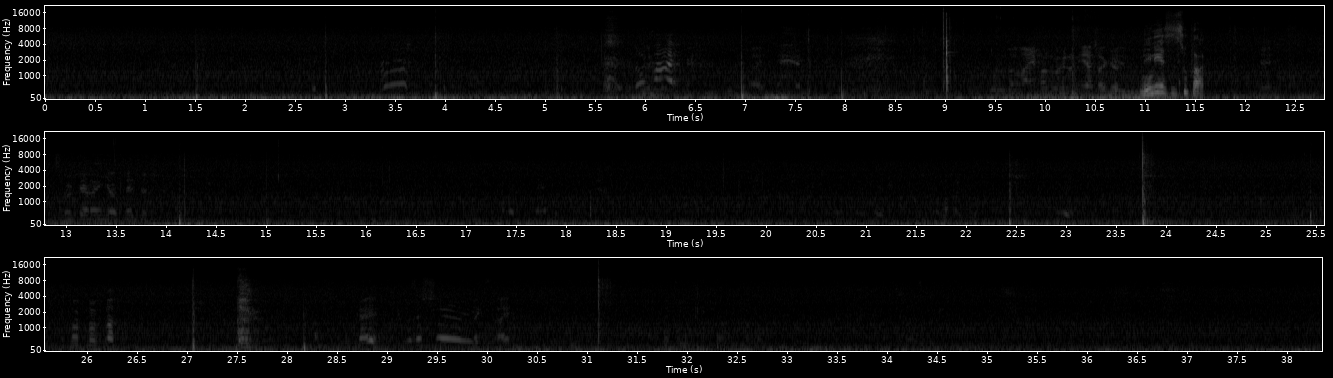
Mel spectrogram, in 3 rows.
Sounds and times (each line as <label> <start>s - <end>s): Beachvolleyball 1.5s - 1.7s
Beachvolleyball 2.7s - 4.4s
Beachvolleyball 6.8s - 13.2s
Beachvolleyball 23.7s - 24.1s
